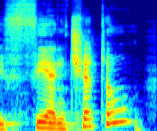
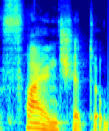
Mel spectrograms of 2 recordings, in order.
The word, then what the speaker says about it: fianchetto: Do you say fianchetto, or fianchetto? Because I think it's an Italian word, and in Italy, I think in Italian it's fianchetto. But in English, people say it differently, so I'm wondering how you say it.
